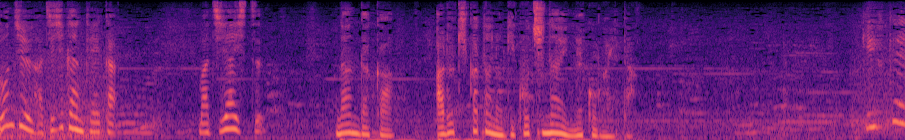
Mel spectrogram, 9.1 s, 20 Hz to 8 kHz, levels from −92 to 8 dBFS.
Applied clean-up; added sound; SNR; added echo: none; none; none; none.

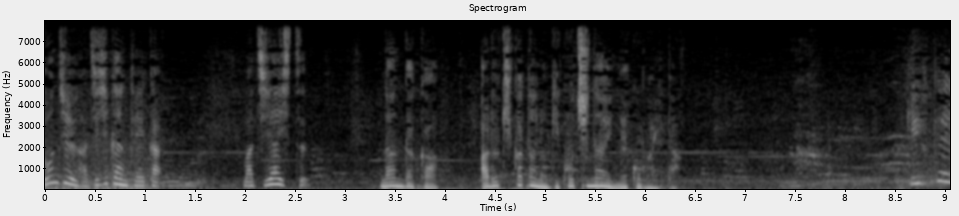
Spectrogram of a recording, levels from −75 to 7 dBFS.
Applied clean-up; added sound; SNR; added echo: none; Bird; 18 dB; none.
